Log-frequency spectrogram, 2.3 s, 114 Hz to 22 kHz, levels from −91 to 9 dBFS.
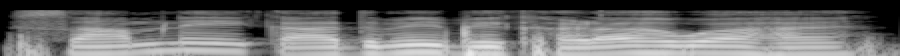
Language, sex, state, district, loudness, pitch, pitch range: Hindi, male, Jharkhand, Ranchi, -14 LUFS, 145 Hz, 135-160 Hz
